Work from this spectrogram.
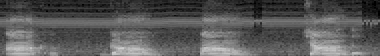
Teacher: इसमें नाक और मुंह दोनों से आवाज बाहर आई है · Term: अनुनासिक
